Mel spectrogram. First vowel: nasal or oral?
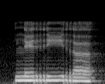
oral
